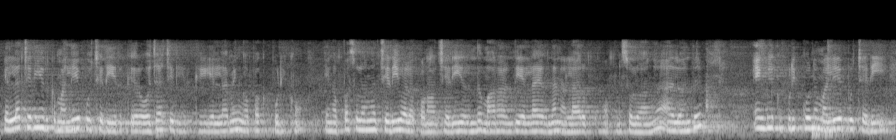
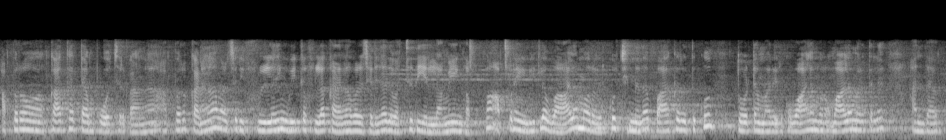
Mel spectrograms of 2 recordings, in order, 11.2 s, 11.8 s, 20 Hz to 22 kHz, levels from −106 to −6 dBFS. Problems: constant background noise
